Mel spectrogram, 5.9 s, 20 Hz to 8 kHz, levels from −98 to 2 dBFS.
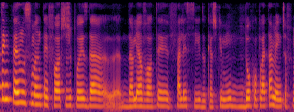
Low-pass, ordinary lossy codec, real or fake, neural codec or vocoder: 7.2 kHz; none; fake; autoencoder, 48 kHz, 32 numbers a frame, DAC-VAE, trained on Japanese speech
